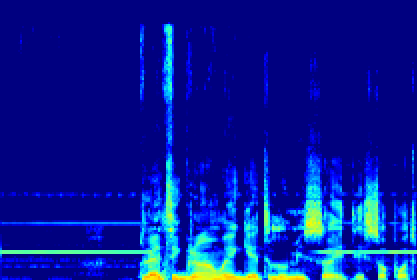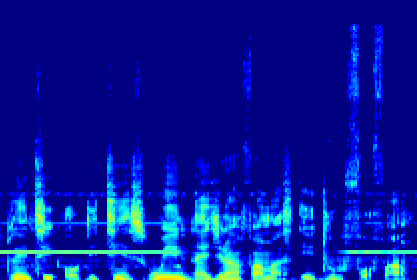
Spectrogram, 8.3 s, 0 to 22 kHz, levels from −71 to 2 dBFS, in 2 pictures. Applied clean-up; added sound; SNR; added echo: none; Wind instrument, woodwind instrument; 14 dB; none.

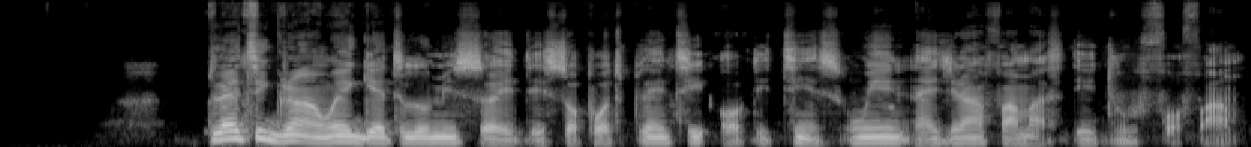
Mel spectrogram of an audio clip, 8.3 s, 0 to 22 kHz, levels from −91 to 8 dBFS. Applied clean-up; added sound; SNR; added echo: neural mask model Resemble Enhance denoiser.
